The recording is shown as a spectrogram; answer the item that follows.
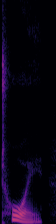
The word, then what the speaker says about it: TOI: It's the very puzzle that TOI Chain, and that's TOI, pronounced toy, was specifically designed to crack.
